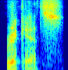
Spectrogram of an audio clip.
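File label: "rickets", American English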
